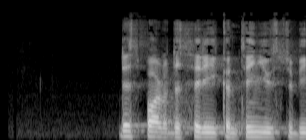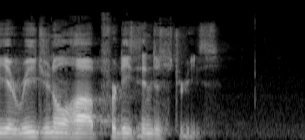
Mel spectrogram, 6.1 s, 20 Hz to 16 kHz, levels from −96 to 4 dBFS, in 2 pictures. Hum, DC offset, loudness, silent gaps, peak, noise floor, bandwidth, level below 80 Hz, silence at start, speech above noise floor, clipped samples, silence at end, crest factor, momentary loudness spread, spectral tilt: none; under 0.1%; -23 LUFS; none; -4 dBFS; -75 dBFS; 9.4 kHz; -68 dBFS; 1.2 s; 52 dB; under 0.1%; 0.95 s; 20 dB; 11 LU; -5.5 dB/octave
